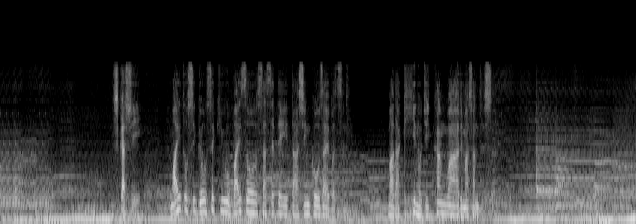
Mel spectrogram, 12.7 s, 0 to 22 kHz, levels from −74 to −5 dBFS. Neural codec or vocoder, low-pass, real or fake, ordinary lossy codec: codec, 16 kHz, 0.4 kbps, LongCat-Audio-Codec; none; fake; none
